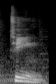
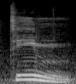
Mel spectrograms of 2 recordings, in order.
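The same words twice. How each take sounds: First: The final M is dropped without closing lips. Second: The final M is pronounced with closed lips. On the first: The speaker calls it wrong. "e não team" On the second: The speaker calls it right. "tem que pronunciar o M"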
